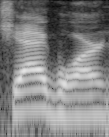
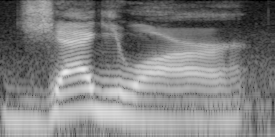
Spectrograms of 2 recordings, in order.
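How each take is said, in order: First: It is said with an American pronunciation. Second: It is said with a British pronunciation.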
